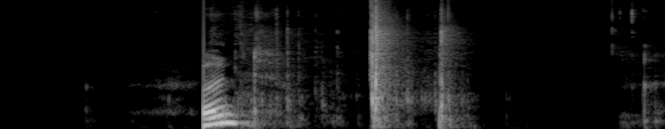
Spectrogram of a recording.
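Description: A plastic disc case rattles as a hand picks it up and turns it over.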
